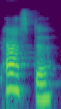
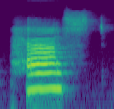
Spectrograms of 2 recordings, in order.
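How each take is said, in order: First: An extra vowel follows the t. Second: The word ends cleanly on the t. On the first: The speaker calls it wrong. "we can't say pasta" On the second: The speaker calls it right. "now we just stop"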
